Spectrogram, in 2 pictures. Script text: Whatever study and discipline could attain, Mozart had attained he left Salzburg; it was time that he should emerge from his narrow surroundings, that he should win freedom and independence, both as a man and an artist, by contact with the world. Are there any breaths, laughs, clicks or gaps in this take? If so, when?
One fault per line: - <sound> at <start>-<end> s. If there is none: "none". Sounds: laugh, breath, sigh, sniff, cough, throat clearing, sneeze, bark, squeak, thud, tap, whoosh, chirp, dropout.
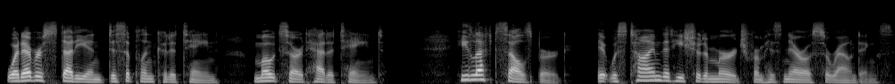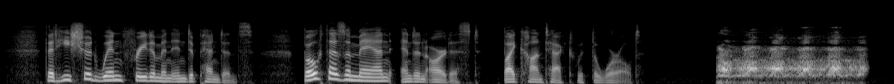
- bark at 16.1-17.7 s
